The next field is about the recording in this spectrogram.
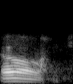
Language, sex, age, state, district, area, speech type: Assamese, male, 60+, Assam, Golaghat, urban, conversation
